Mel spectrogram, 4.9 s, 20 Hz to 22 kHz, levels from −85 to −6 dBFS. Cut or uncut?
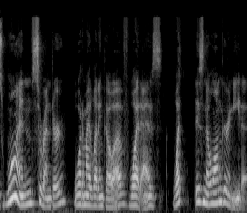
cut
